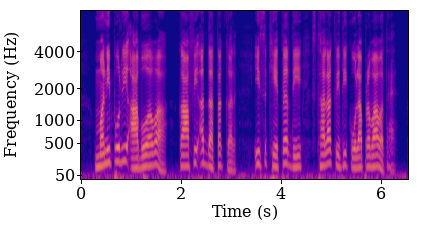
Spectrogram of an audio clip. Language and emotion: Dogri, neutral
